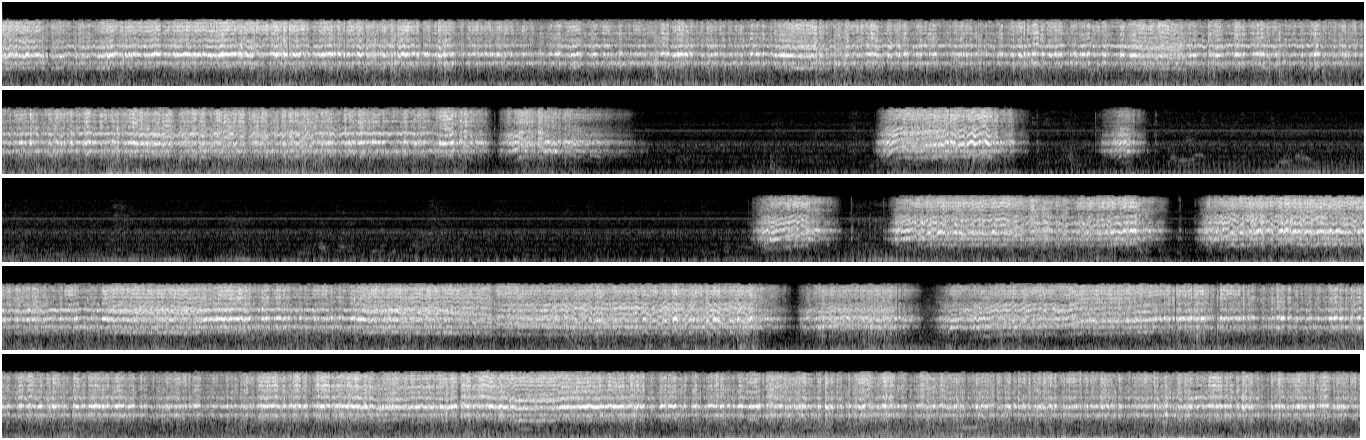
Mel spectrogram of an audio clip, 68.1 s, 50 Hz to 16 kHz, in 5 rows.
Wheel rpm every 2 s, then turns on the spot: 220, 230, 240, 230, 230, 230, 230, 220, 220, 90, 0, 90, 20, 0, 0, 0, 0, 40, 140, 130, 200, 220, 220, 160, 120, 120, 220, 230, 240, 230, 230, 230, 230, 230.
none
